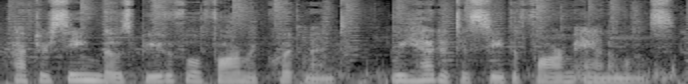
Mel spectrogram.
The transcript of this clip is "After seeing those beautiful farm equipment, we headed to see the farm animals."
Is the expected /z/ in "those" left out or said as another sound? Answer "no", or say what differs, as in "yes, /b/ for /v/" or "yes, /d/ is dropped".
no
